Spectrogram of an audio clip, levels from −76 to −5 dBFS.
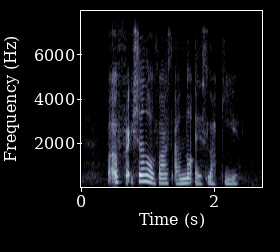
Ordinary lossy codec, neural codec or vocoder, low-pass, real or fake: Opus, 24 kbps; vocoder, 44.1 kHz, 128 mel bands, Pupu-Vocoder; 7.2 kHz; fake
